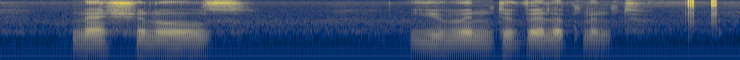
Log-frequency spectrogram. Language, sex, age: English, male, 22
